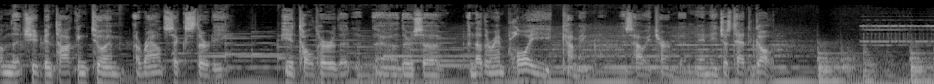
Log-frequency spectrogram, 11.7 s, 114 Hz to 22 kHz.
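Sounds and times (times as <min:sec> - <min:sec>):
speech: 0:00.0 - 0:09.7
telephone ringing with a bright electronic tone: 0:10.7 - 0:11.6.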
